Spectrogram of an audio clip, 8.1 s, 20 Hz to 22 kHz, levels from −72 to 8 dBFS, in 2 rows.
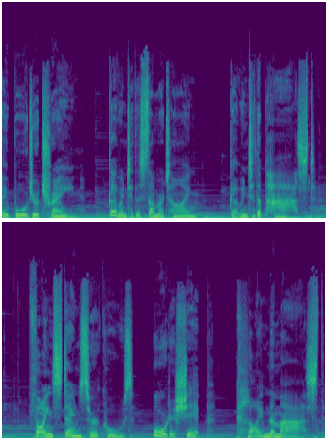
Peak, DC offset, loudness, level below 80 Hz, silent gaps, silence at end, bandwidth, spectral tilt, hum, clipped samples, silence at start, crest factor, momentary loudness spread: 0 dBFS; under 0.1%; -16 LUFS; -52 dBFS; none; 0 s; 18.5 kHz; -3.5 dB/octave; none; under 0.1%; 0 s; 16 dB; 11 LU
